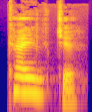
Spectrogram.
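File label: "caillte", Scottish Gaelic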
